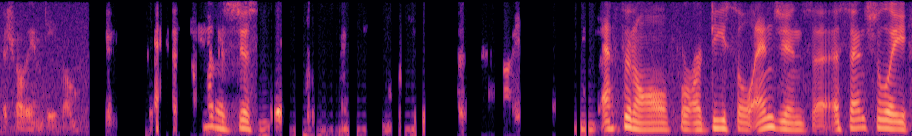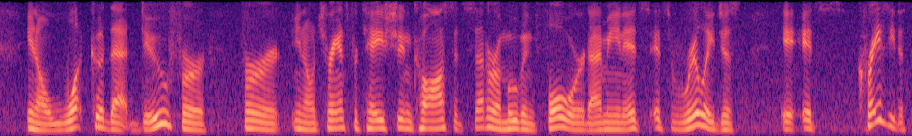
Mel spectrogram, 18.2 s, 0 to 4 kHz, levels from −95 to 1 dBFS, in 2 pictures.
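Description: From 0.9 to 1.24 s the echo canceller clamped the microphone while its loudspeaker played, so the background was gated by the echo canceller: the room sound falls away by about 40 dB for roughly a third of a second, then returns.

Inside that gap, from 1.05 to 1.14 s, a faint second voice sits around 20 dB below the speech. This is likely the other side's voice leaking through, residual loudspeaker echo the canceller failed to subtract.

From 1.52 to 2.29 s, and again from 2.59 to 6.16 s, the canceller likely could not separate its own talker from the incoming echo during double talk and turned everything down. The result is speech suppressed in double talk: the voice sinks by as much as roughly 40 dB and comes through patchy and broken.

During that longer stretch, the same leaked voice surfaces in short scraps at 2.59–2.67 s, 3.11–3.17 s and 4.59–4.67 s, at about 20, 25 and 15 dB below the talker respectively.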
